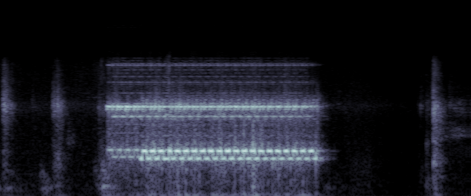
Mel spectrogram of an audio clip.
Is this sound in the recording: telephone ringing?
yes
